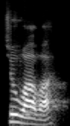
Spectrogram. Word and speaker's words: Chihuahua: is called as it's called as or is pronounced as desert chuwawa desert and this chihuahua desert now lies in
